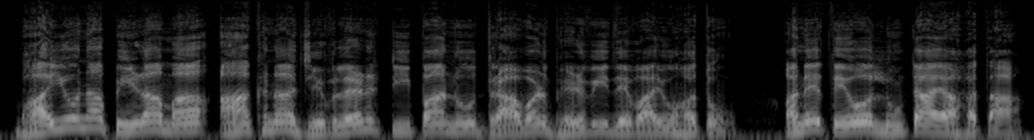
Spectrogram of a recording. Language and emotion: Gujarati, neutral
